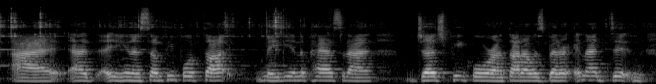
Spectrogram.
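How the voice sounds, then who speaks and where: A woman speaks at medium pitch and a fairly quick pace. Her intonation is monotone and flat, with noticeable background noise behind her. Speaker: talk show co-host. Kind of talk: casual chat.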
